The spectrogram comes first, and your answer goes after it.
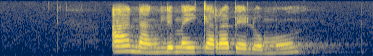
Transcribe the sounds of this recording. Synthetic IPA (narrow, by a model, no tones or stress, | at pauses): anaŋ̩lɪmaikʼarabɛlɔmo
